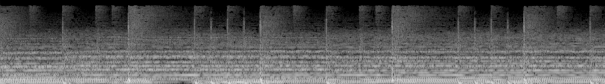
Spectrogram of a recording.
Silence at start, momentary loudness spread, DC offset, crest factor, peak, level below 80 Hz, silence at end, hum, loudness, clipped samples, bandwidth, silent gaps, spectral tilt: 0 s; 3 LU; under 0.1%; 16 dB; 0 dBFS; -24 dBFS; 0 s; none; -17 LUFS; under 0.1%; 17 kHz; none; -6 dB/octave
